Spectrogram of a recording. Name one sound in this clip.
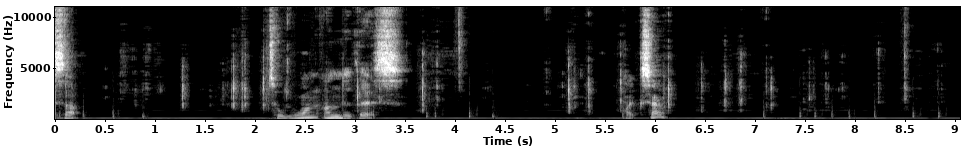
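Blocks are placed with short, soft clicks.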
